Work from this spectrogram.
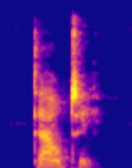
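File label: "doughty", British English; pronunciations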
